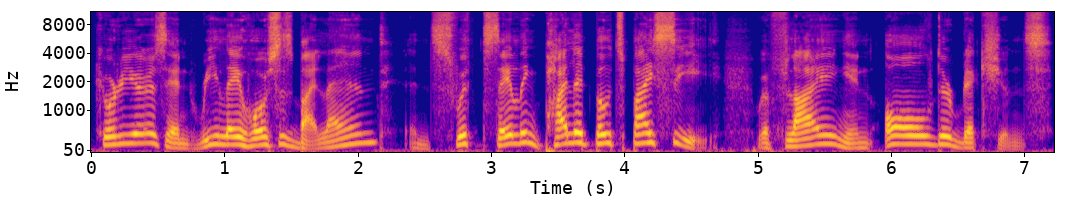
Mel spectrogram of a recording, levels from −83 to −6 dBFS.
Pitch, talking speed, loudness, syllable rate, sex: 165 Hz, 150 wpm, -18 LUFS, 3.9 syllables/s, male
